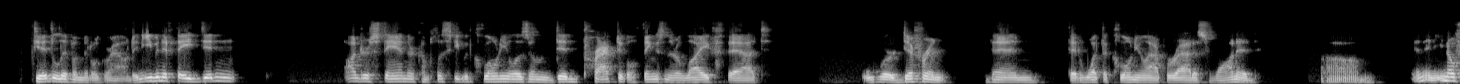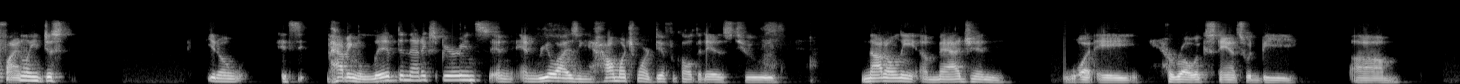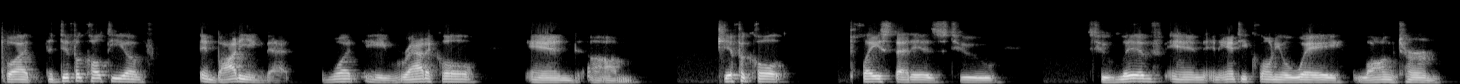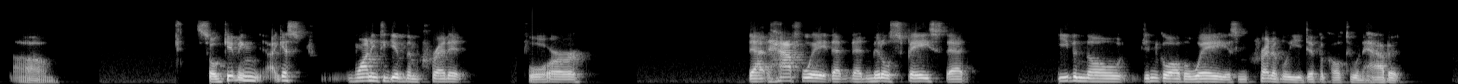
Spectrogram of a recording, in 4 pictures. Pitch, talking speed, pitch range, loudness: 120 Hz, 125 wpm, 110-140 Hz, -15 LUFS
